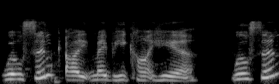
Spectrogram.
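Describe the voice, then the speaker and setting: A woman's voice: medium pitch, lively intonation, unhurried, dry recording. A woman co-hosting a casual video-call chat, effusive and chatty. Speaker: co-host. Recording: dull, dry video-call audio.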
